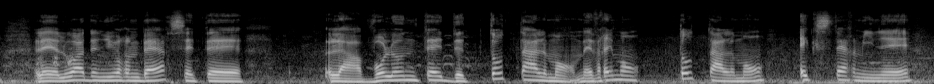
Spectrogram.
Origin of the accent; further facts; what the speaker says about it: Czechia; nous avons eu chez nous, en Tchéquie, aussi un camp qui est connu, le camp Terezin.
